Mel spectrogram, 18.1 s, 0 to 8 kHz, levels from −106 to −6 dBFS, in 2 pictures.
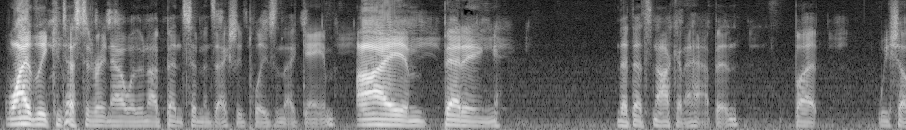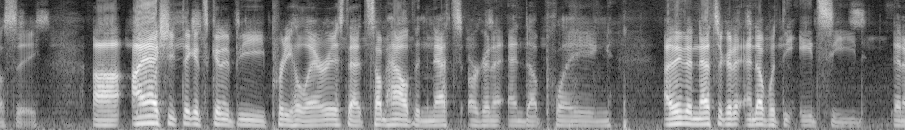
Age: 20-39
